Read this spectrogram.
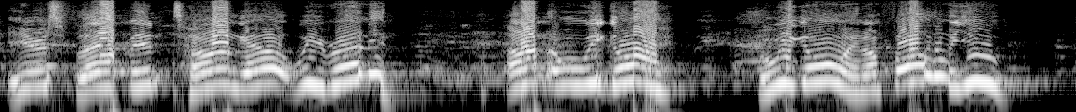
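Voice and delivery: a happy dog running along with no idea why; excited dog. Acted. Preacher voicing his loyal dog mid-run, excited and loud.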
